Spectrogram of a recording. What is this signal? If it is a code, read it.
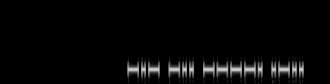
Morse code, heard as a keyed tone, about 34 wpm, 700 Hz. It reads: KD9L
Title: USA Call Signs - 4 Characters - Repeated 3x - 35wpm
